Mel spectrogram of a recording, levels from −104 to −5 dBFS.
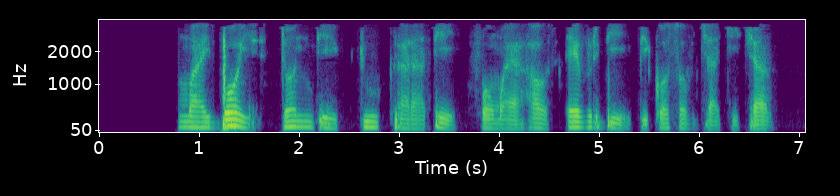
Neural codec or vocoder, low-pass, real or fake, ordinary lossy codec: none; 3.6 kHz; real; MP3, 32 kbps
